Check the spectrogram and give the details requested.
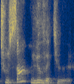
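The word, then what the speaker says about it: Toussaint: by an ex-slave named tusa tusa is t o u s s a i n t in english it looks like two saint t o u s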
